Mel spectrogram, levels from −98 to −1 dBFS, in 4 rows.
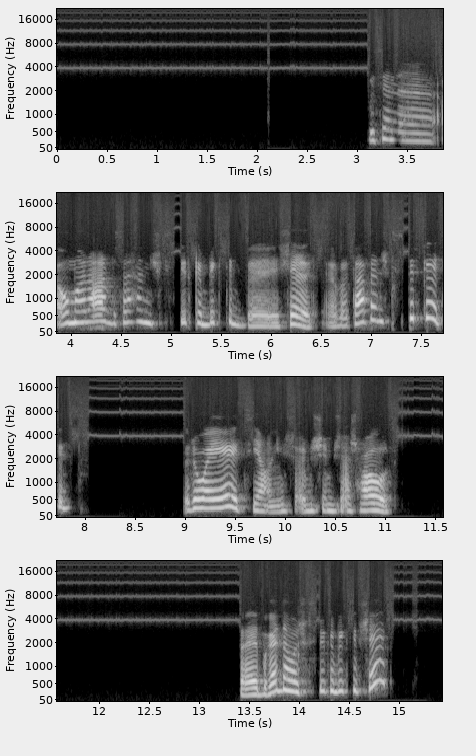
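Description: Throughout the speech, converter idle tones sit about 27 dB below the signal: an undithered delta-sigma converter cycles through repeating bit patterns at low levels, producing a tone around 4 kHz in pauses and grain under quiet passages, visible as a thin horizontal spectrogram line.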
